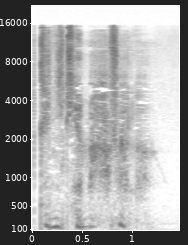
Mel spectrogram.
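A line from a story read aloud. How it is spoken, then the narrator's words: Low voice. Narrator (Chinese): 小西低声地说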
